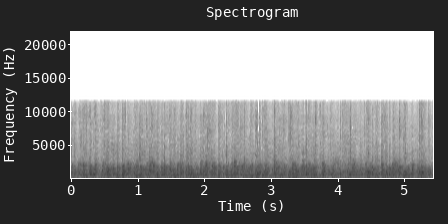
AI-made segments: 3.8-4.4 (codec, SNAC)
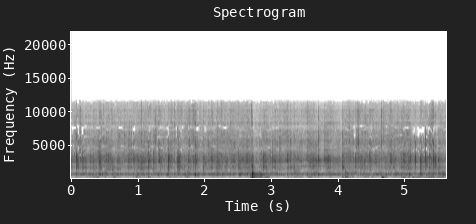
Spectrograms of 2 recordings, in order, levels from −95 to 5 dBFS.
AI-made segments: 3.2-4.1 (codec, SNAC)

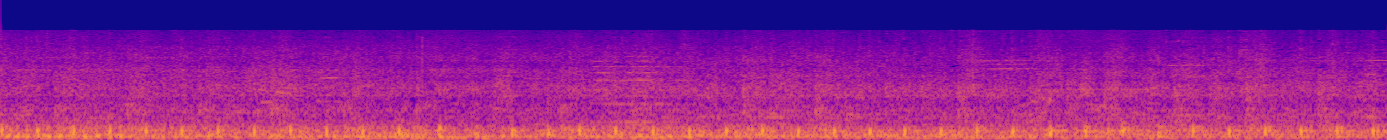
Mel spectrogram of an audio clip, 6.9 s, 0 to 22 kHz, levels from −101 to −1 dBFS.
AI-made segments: 2.1-2.8 (codec, SNAC); 5.2-5.8

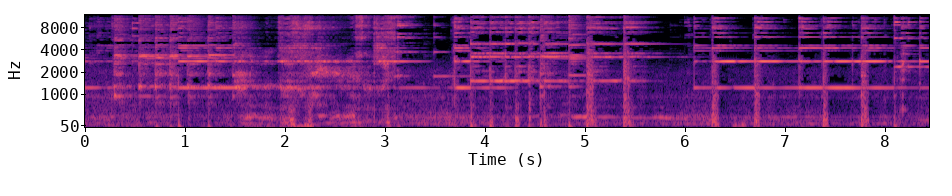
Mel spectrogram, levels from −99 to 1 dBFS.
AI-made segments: 1.5-3.1 (codec, SNAC)

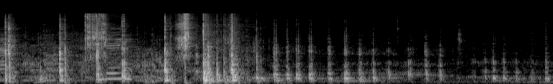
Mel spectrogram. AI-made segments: none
